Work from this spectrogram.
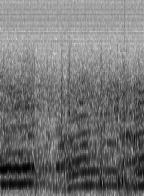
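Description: Kankkunen driving the four-wheel-drive Audi Quattro rally car with its turbo five-cylinder engine: a steady, close engine drone with a sustained tonal whine and a brief gear shift, tires scrubbing underneath.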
